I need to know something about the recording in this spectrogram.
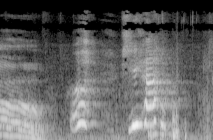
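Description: A young girl laughs loudly.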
